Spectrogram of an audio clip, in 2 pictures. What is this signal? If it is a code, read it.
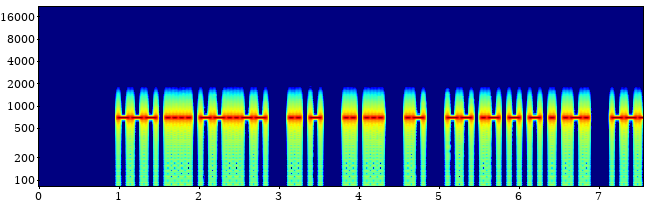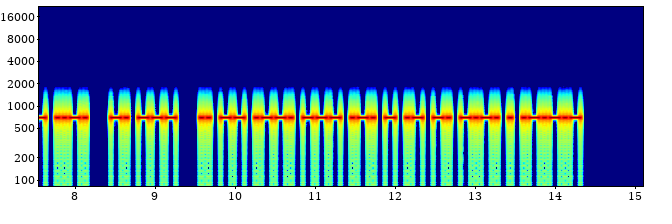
Morse code, heard as a keyed tone, about 28 wpm, 700 Hz. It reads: OH, IT IS A MATTER OF NO IMPORTANCE.
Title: Sentences from Top 1200 Words 28wpm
